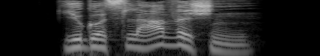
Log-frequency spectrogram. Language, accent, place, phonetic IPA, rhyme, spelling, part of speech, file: German, Germany, Berlin, [juɡoˈslaːvɪʃn̩], -aːvɪʃn̩, jugoslawischen, adjective, De-jugoslawischen.ogg
- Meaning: inflection of jugoslawisch: 1. strong genitive masculine/neuter singular 2. weak/mixed genitive/dative all-gender singular 3. strong/weak/mixed accusative masculine singular 4. strong dative plural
